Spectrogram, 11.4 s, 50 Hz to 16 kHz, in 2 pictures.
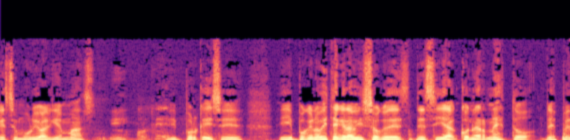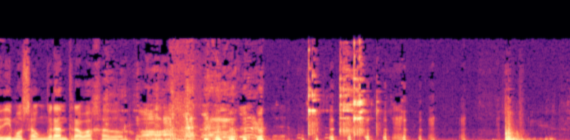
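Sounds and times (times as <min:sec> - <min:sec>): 
speech: 0:00.0 - 0:08.5
laughter: 0:06.9 - 0:10.4
glasses clinking in a toast: 0:08.7 - 0:09.7.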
